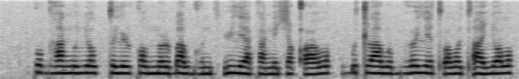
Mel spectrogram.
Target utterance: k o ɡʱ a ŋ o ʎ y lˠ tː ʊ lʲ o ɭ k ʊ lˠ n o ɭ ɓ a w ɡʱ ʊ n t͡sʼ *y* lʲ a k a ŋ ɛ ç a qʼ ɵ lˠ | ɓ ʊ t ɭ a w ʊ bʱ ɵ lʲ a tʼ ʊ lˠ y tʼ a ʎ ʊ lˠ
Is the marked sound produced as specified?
yes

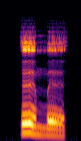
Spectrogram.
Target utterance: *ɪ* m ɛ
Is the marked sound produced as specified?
no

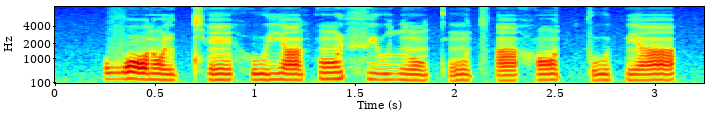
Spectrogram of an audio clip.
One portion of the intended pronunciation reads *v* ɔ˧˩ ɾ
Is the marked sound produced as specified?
yes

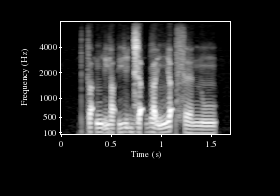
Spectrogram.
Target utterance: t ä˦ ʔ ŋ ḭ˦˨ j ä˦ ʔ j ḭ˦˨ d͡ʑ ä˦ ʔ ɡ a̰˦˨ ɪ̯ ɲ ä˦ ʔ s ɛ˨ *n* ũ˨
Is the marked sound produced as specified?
yes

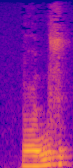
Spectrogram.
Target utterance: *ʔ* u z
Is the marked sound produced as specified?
no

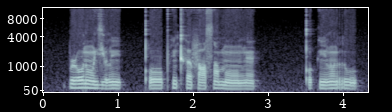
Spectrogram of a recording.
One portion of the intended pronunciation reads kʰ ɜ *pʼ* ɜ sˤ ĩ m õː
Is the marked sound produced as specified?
no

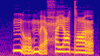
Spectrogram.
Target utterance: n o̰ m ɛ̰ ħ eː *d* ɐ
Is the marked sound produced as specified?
no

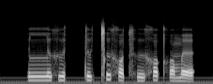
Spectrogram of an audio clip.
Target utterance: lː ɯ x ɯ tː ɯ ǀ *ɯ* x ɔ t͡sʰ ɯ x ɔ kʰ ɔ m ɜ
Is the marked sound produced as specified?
yes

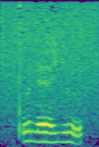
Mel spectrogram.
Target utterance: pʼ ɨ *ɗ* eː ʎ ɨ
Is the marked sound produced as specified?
no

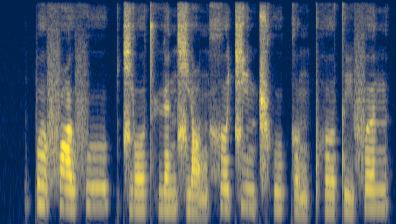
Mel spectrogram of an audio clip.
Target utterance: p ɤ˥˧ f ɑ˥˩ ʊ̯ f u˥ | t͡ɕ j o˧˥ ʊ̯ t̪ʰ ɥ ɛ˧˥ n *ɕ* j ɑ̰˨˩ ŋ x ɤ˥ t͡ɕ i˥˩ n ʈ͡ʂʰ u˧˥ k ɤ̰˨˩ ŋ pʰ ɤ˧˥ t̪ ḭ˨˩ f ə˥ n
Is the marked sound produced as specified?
yes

